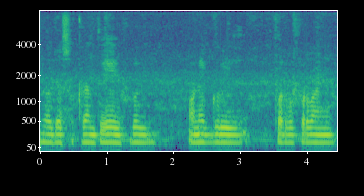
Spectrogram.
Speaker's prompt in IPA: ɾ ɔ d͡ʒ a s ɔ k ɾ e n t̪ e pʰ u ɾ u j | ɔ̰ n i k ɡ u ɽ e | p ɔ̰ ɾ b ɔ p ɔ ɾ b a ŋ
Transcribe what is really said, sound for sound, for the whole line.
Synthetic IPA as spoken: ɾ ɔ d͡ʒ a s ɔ k ɾ a n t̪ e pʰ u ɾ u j | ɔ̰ n e k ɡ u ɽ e | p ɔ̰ ɾ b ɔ p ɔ ɾ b a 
